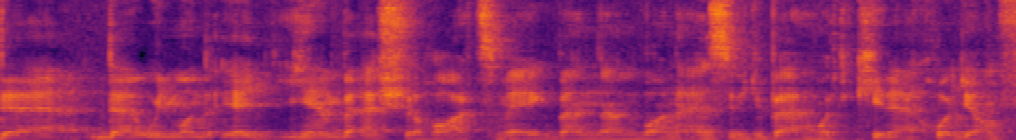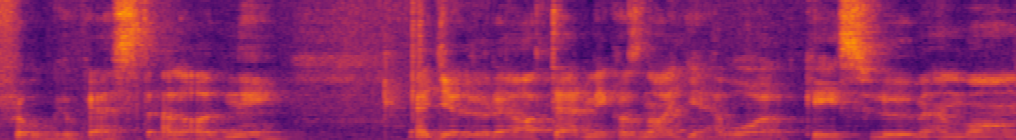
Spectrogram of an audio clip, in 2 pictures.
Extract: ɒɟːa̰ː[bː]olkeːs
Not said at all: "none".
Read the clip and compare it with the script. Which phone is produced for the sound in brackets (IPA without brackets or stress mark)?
b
